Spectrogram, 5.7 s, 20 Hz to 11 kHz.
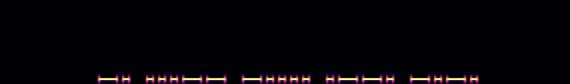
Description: Morse code, heard as a keyed tone, about 20 wpm, 700 Hz. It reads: N36PC
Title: Code Groups - 5 Letter:Numbers - 20wpm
